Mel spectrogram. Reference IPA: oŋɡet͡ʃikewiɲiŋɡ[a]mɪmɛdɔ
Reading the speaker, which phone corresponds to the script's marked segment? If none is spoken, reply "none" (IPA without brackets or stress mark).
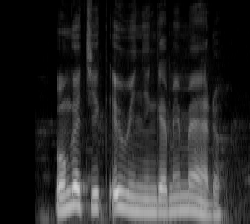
ɛ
